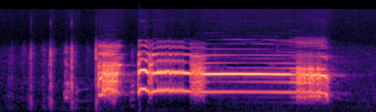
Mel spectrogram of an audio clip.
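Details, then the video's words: Huge rooster that keeps crowing: a few soft clucks first, then a loud crow with a rough start, a long level sustained middle and a harsher final flourish before silence. "The huge rooster did not stop crowing"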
